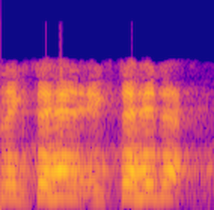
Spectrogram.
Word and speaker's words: اجتهد: قال إلا ولا ينطق بها إلا إذا بدأنا بها الكلام، مثل اجتهد، مثل اجتهد محمد، اجتهد محمد هو نطقناها مكسورة، لأن الأصل في نطق همزة الوصل أنها تنطق ماذا؟ مكسورة، وتفتح في أل، وتضم إذا كان الحرف الثالث من الفعل مضموما.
